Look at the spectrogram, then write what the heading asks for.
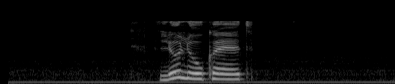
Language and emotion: Russian, positive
